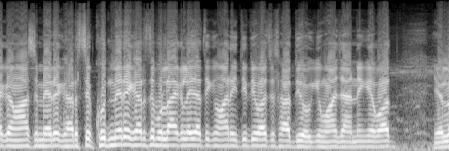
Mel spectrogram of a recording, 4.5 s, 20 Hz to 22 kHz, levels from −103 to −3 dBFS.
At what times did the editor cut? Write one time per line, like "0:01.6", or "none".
none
